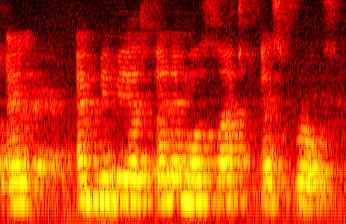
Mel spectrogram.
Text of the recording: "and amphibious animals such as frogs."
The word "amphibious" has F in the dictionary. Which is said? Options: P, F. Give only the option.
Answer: P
